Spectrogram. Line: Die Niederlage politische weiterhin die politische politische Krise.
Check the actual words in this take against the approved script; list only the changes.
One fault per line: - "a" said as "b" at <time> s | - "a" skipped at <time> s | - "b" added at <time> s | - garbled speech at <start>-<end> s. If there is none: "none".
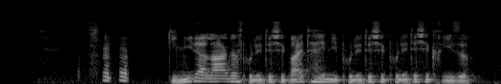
none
